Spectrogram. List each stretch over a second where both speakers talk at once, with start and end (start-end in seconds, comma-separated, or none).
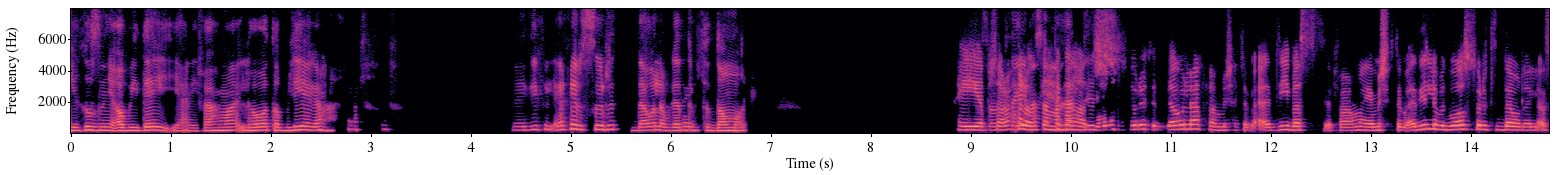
9.0-10.5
